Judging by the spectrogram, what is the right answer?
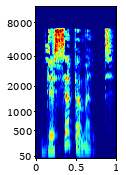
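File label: "dissepiment", British English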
